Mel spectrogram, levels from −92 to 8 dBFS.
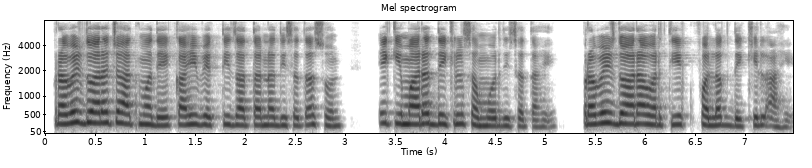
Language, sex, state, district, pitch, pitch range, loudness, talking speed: Marathi, female, Maharashtra, Aurangabad, 230 Hz, 215-255 Hz, -17 LUFS, 150 wpm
